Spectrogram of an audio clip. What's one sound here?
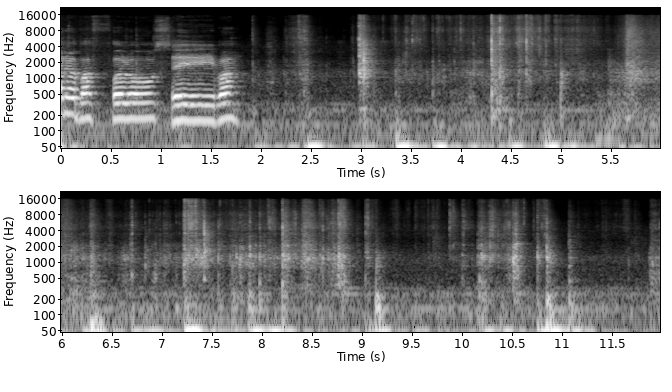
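Cardboard boxes rustle and tap as they are handled.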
